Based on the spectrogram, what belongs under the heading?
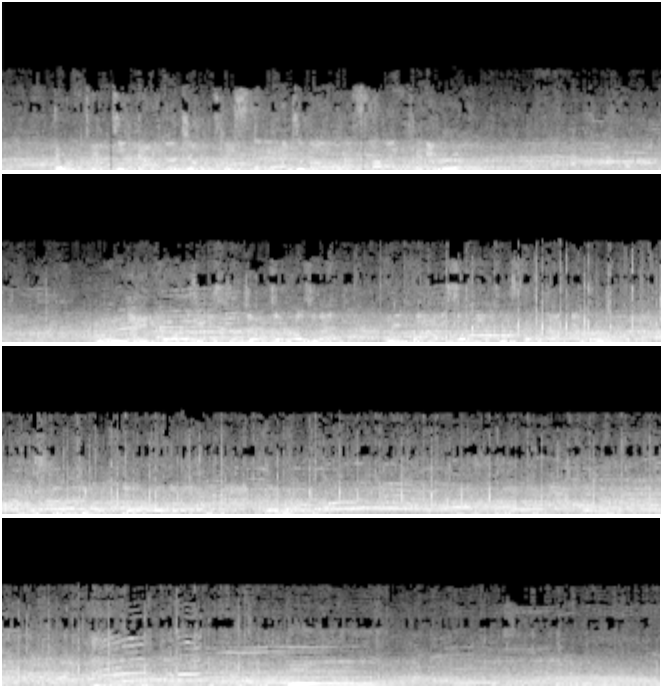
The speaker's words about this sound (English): They were booing. There were people booing in the stands.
